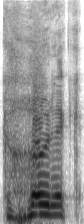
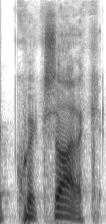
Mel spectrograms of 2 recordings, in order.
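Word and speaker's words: quixotic: So, it's you have your choice of cahodic or quicksic. I believe it's cahodic because it's Don Cahote and in the fashion of Don Cahote.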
